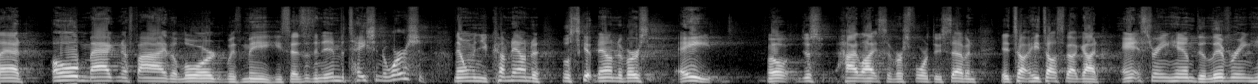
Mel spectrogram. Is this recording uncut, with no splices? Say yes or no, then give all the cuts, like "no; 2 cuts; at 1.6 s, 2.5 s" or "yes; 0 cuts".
no; 1 cut; at 4.5 s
